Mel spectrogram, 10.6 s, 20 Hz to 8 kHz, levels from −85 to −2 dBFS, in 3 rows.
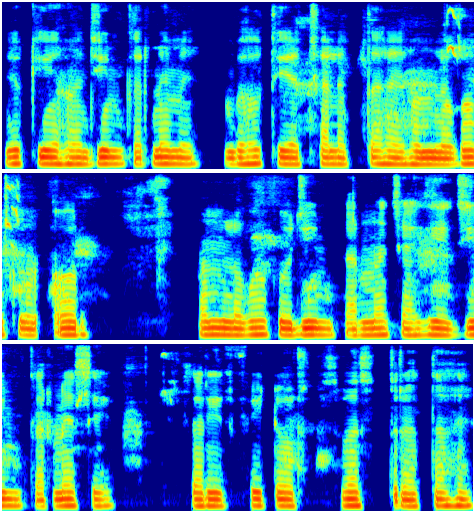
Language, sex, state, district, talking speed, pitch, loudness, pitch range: Hindi, male, Bihar, Lakhisarai, 170 wpm, 120 Hz, -20 LUFS, 115-120 Hz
